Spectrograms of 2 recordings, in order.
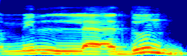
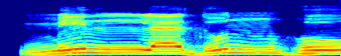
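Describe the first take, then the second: First: "মিল্লাদুন" ending in a light h, no vowel; stopping pronunciation. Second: Slow "মিল্লাদুনহু" with the final hu fully voiced; continued reading ending. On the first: Teacher showing the stop, faint h closing "মিল্লাদুন". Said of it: "এরকম হবে". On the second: Teacher reading it through, full hu on "মিল্লাদুনহু". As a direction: sound every syllable of "মিল্লাদুনহু", ending on hu. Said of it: "এখানে যেহেতু আমরা থামবো". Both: Shown as a demonstration.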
